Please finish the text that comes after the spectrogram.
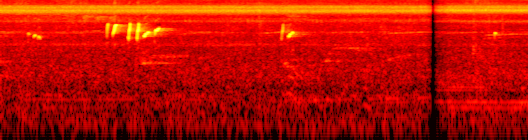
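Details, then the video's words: Male red-eyed sooty-headed bulbul delivering one phrase of rapid chirps followed a couple of seconds later by a single short note, set against a steady high-pitched hum and a brief click. "Burung kutilang mas jantan mata merah"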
